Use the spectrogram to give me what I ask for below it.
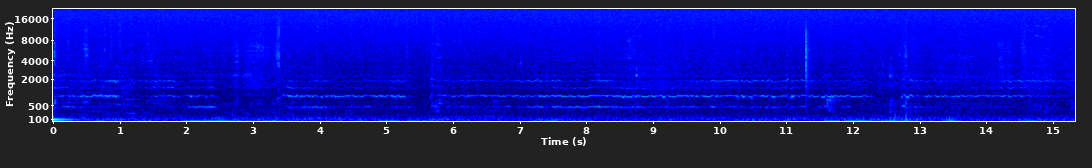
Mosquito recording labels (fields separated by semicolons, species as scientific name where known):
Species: Anopheles arabiensis; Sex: female; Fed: unfed; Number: one; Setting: cup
